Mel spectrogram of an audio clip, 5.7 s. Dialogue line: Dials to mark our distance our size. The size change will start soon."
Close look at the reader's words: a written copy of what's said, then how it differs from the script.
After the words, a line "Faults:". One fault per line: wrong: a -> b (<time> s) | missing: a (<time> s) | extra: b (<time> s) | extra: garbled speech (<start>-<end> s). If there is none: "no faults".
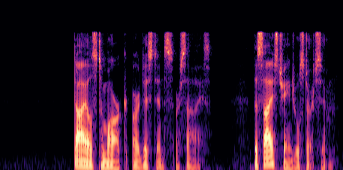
Dials to mark our distance our size. The size change will start soon."
Faults:
no faults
